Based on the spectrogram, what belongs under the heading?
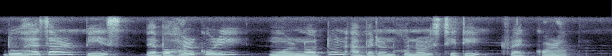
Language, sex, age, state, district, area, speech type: Assamese, female, 18-30, Assam, Sonitpur, rural, read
